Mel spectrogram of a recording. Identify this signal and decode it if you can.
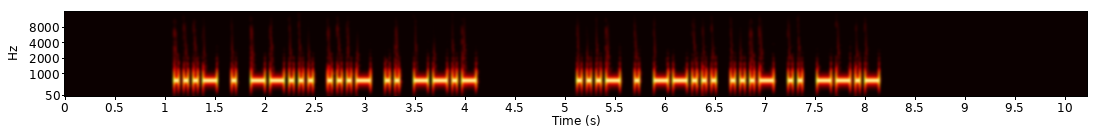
Morse code, heard as a keyed tone, about 25 wpm, 700 Hz. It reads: VE7VIQ VE7VIQ
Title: DXCC-100 Call Signs - 6 Characters - Repeated 2x - 25wpm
